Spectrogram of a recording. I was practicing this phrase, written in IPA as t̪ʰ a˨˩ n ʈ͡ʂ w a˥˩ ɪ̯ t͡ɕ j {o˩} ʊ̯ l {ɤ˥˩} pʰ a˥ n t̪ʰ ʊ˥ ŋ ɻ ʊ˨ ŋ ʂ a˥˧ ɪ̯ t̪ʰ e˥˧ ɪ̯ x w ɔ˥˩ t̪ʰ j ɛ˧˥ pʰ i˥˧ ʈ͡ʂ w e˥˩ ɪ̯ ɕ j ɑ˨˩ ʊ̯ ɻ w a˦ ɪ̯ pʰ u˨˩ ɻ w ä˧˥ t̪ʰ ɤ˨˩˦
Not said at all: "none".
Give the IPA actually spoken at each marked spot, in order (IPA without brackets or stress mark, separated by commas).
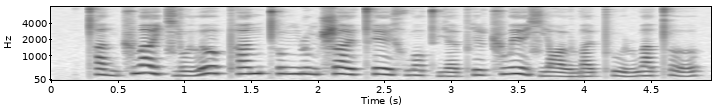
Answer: o˩, ɤ˥˩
